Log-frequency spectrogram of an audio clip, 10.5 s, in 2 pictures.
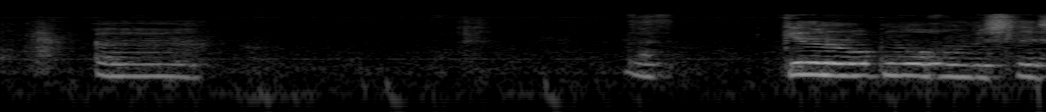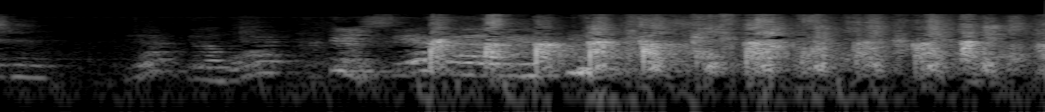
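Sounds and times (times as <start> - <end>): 
speech: 4.0 - 10.4
audience applause: 7.2 - 10.4.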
